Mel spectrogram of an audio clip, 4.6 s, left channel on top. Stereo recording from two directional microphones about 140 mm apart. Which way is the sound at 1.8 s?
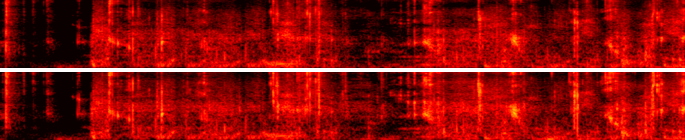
15° right (ahead or behind).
